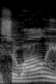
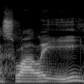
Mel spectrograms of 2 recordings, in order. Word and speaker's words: Suaalii: players now just quickly so ali is now swally so for pronunciation reasons i just wanted to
